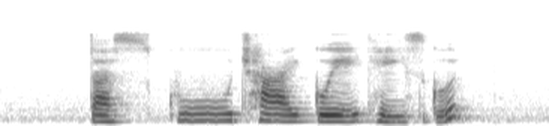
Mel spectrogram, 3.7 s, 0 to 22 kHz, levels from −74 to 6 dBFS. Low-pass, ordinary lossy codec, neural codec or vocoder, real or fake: 7.2 kHz; none; vocoder, 44.1 kHz, 128 mel bands every 256 samples, BigVGAN v2; fake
